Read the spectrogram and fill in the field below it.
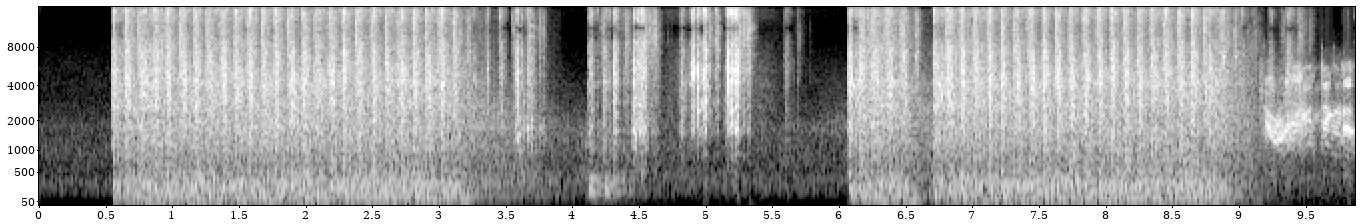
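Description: Rapid automatic gunfire from the video game Valorant on a target range comes in two long, loud, continuous bursts, with short scattered shots in between.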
